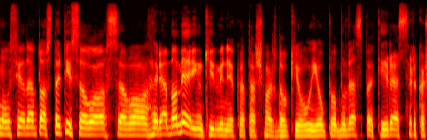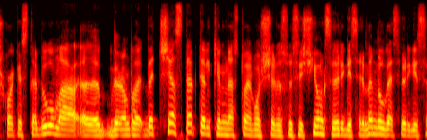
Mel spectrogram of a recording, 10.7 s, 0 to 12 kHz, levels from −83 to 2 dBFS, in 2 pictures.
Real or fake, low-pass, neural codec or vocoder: fake; 10.8 kHz; codec, 24 kHz, 1 kbps, SNAC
